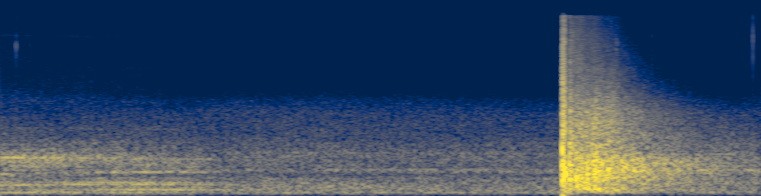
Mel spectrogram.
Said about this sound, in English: Let's shoot one more and see where it lands.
